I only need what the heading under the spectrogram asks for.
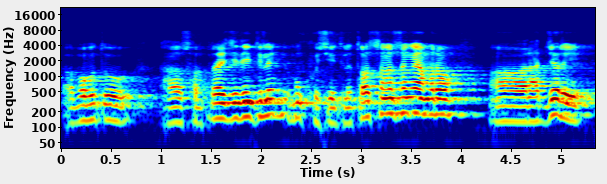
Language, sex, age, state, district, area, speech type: Odia, male, 45-60, Odisha, Dhenkanal, rural, spontaneous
